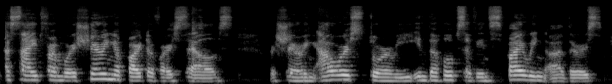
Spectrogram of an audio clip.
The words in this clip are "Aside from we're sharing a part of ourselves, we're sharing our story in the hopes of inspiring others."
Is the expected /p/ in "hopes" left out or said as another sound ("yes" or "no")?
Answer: no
